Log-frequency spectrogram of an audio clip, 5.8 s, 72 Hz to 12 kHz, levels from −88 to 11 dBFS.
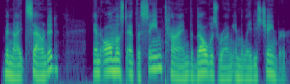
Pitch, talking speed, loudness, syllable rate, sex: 130 Hz, 155 wpm, -20 LUFS, 4.3 syllables/s, male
